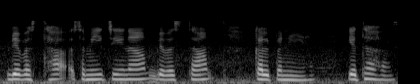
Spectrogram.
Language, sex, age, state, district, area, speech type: Sanskrit, female, 18-30, Karnataka, Belgaum, rural, spontaneous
